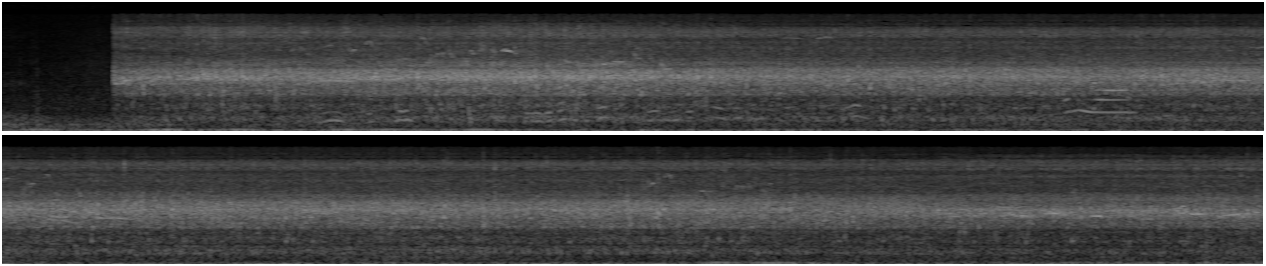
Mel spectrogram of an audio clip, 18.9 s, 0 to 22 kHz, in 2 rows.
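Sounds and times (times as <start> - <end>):
small brook babbling and splashing: 0.8 - 18.9
murmuring voices: 2.1 - 8.8.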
